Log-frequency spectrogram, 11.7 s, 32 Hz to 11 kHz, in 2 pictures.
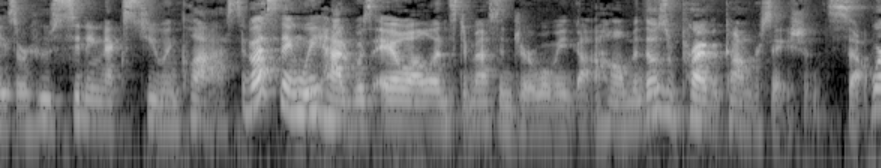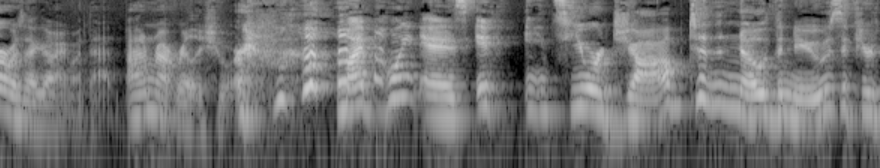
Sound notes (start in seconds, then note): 7.6 laughs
